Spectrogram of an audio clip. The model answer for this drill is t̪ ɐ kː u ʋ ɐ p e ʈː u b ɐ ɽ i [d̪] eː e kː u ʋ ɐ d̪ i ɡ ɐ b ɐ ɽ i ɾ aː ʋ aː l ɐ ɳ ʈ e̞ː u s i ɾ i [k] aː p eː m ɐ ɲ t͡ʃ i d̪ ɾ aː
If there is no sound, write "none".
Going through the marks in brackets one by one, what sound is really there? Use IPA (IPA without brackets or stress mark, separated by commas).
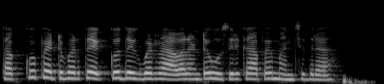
t̪, k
